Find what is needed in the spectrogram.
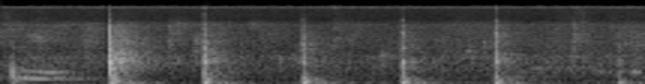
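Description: A regular series of sharp knocks on a stone kitchen countertop, about three a second, close to the microphone.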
